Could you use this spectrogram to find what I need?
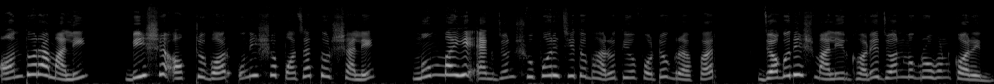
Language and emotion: Bengali, neutral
